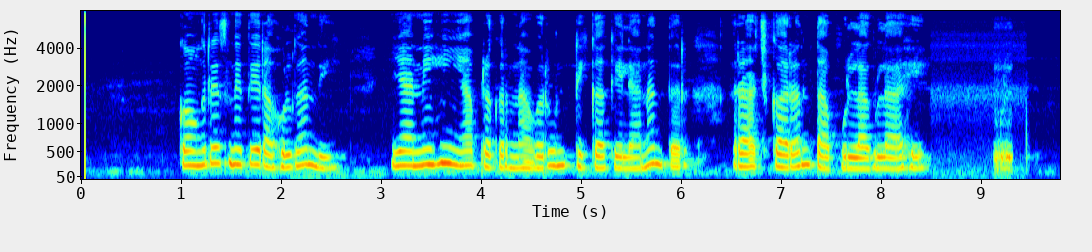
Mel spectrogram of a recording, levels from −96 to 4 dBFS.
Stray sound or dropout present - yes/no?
yes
